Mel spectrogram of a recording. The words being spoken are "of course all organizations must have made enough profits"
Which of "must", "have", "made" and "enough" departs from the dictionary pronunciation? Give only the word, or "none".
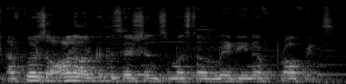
none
